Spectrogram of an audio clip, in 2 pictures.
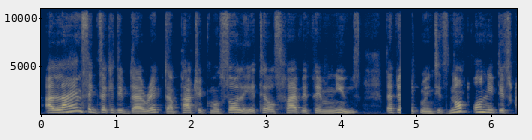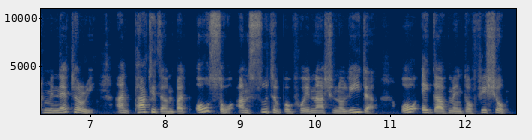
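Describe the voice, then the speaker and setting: A woman with a Zambian accent reading a scripted radio news bulletin in a formal, measured manner. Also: medium pitch, animated. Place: radio studio.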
